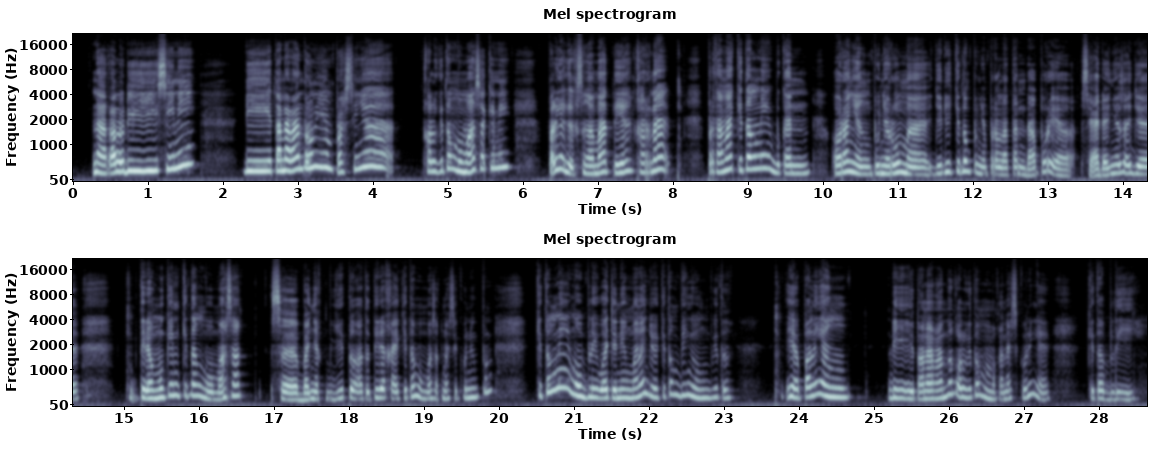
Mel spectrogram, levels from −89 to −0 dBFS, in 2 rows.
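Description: A clock-matching stage in the playback chain likely corrected drift by jumping its rate in single steps, leaving four drift correction steps in this speech clip. From 3.11 to 3.71 s and from 25.47 to 26.76 s the audio runs 6.5% slow and drops 116 cents, just over a semitone. From 7.79 to 10.15 s and from 20.76 to 21.51 s it runs 6.5% fast and rises 109 cents. Each time, pace and pitch shift together.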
